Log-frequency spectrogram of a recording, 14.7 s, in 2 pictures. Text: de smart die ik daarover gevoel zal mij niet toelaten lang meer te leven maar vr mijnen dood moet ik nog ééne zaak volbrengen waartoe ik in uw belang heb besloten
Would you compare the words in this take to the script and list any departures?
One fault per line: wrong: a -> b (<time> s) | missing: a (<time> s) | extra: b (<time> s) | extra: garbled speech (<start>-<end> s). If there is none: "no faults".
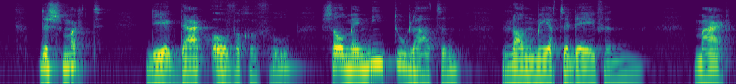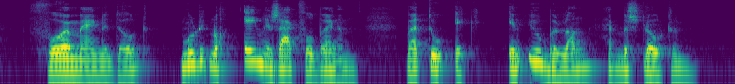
no faults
